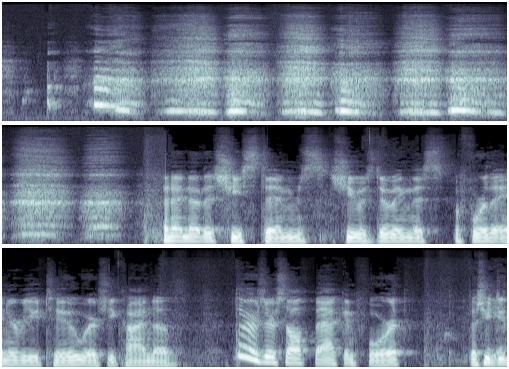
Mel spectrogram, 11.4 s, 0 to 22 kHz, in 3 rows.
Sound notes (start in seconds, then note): 0.3 panting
